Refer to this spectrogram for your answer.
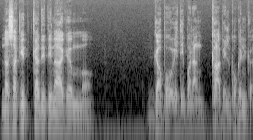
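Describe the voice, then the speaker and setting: A man's voice: deep voice, unhurried, pushed and bright, exaggerated voice. An actor playing a domineering, villainous father and crooked gang boss who taunts and scolds in a radio drama. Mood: taunting, menacing. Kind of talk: Ilocano radio drama acting.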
